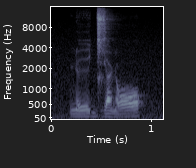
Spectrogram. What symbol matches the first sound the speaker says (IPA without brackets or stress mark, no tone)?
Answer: ɳ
